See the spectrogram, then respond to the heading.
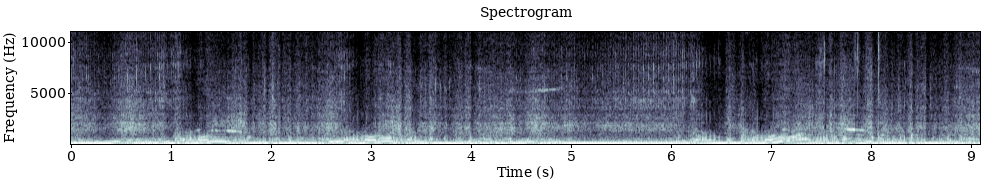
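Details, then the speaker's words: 2003 Ford Focus SVT ST170 with gutted cat and lunchbox delete, after MAF and air filter cleaning: loud repeated throttle blips with a crackly burble on each return to idle. A normal exhaust burble, with fewer backfires than before. "Don't make me wrong, I mean, it still has a little bit of a burble to it. A lot more than a lot of other cars, but yeah, kind of missed the backfires and shit."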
